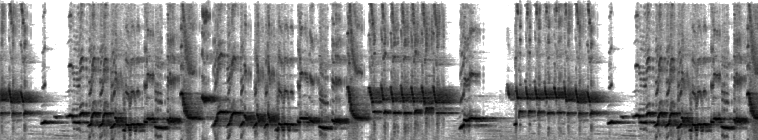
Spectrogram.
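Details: White-rumped shama in full fighting song, played as a lure so other shamas answer: dense, continuous run of loud varied whistles, slurred notes and rattling trills with brief pauses.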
